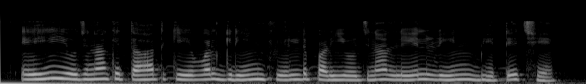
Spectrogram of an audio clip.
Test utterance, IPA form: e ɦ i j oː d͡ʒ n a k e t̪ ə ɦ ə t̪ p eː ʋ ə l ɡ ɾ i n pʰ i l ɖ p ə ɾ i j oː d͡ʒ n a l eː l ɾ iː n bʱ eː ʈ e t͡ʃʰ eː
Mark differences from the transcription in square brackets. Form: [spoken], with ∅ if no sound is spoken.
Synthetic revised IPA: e ɦ i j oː d͡ʒ n a k e t̪ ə ɦ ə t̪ [k] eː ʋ ə l ɡ ɾ [iː] n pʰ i l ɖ p ə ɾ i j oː d͡ʒ n a l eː l ɾ iː n bʱ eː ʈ e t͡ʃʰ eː

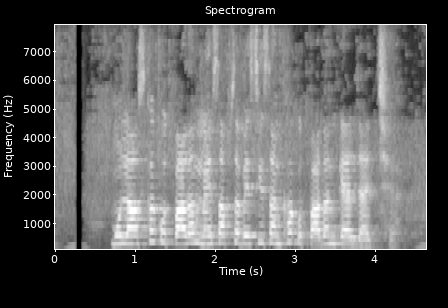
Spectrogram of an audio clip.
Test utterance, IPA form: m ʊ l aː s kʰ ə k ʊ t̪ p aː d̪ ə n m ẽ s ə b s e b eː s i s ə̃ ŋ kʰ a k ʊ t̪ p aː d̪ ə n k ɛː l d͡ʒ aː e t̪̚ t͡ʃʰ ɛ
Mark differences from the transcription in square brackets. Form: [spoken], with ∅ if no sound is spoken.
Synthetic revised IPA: m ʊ l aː s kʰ ə k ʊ t̪ p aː d̪ ə n m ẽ s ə b s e b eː s i s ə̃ ŋ kʰ [ə] k ʊ t̪ p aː d̪ ə n k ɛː l d͡ʒ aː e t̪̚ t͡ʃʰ ɛ

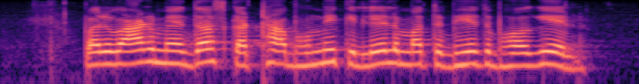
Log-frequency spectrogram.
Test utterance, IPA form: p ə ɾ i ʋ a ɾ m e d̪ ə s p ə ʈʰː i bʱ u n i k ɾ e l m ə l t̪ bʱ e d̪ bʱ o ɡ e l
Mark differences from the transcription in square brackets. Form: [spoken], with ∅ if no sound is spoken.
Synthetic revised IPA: p ə ɾ i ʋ a ɾ m e d̪ ə s [k] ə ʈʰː [a] bʱ u [m] i k [l] e l m ə [∅] t̪ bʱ e d̪ bʱ [ɔ] ɡ e l

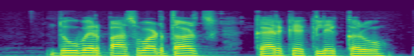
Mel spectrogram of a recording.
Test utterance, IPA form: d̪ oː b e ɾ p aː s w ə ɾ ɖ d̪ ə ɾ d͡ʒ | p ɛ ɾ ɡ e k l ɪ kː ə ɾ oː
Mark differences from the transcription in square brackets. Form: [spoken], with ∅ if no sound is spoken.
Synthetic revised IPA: d̪ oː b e ɾ p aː s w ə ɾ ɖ d̪ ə ɾ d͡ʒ | [k] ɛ ɾ [k] e k l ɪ kː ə ɾ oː

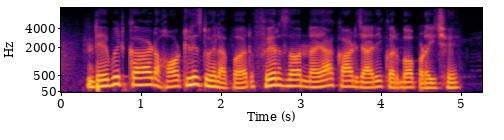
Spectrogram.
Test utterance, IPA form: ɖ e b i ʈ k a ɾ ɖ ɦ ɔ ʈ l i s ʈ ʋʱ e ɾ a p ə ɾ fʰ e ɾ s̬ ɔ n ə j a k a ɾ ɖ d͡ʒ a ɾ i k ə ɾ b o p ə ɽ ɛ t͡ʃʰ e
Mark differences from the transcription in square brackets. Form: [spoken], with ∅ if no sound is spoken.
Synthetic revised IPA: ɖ e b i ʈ k a ɾ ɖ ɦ ɔ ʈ l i s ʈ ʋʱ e [l] a p ə ɾ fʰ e ɾ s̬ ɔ n ə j a k a ɾ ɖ d͡ʒ a ɾ i k ə ɾ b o p ə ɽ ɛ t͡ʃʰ e

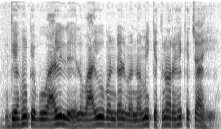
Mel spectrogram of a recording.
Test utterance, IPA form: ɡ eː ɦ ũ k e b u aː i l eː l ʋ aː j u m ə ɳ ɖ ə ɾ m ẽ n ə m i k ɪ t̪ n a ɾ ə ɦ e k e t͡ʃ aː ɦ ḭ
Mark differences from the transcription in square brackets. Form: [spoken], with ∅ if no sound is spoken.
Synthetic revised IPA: ɡ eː ɦ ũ k e b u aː i l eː l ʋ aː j u m ə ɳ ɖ ə [l] m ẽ n ə m i k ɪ t̪ n a ɾ ə ɦ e k e t͡ʃ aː ɦ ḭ

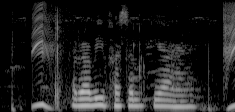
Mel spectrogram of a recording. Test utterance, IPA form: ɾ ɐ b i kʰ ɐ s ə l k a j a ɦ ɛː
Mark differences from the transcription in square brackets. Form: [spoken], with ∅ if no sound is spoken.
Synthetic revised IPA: ɾ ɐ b i [pʰ] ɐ s ə l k [i] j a ɦ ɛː

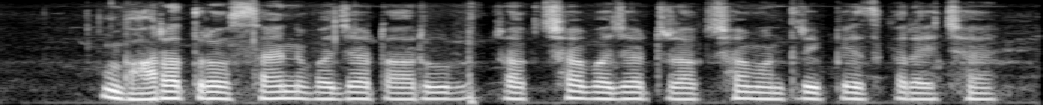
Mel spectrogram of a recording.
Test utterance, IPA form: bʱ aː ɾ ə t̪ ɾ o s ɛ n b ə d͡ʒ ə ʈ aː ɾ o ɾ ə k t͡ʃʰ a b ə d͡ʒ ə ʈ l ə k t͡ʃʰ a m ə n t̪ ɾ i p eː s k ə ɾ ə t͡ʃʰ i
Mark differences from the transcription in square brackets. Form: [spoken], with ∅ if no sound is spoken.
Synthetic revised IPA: bʱ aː ɾ ə t̪ ɾ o s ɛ n b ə d͡ʒ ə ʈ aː ɾ [u] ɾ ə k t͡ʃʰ a b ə d͡ʒ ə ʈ [ɾ] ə k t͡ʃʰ a m ə n t̪ ɾ i p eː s k ə ɾ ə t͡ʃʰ [ɛ]

